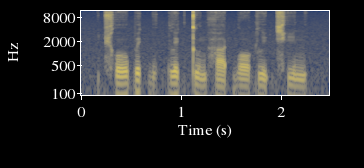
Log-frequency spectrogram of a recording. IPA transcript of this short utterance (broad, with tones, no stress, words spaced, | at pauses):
t͡ɕʰoː˦˥pe˥˩k̚bo˨˩k̚ple˦˥k̚ tu˩˦n haː˨˩k̚ wɔː˨˩kli˨˩ʔt͡ɕʰi˧n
